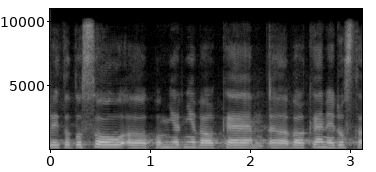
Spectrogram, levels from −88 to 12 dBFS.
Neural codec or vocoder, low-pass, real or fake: autoencoder, 48 kHz, 128 numbers a frame, DAC-VAE, trained on Japanese speech; 9.9 kHz; fake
